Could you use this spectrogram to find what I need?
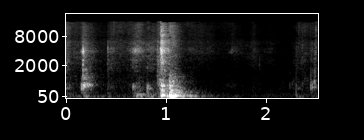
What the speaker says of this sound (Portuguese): eu vou só fechar a porta ali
